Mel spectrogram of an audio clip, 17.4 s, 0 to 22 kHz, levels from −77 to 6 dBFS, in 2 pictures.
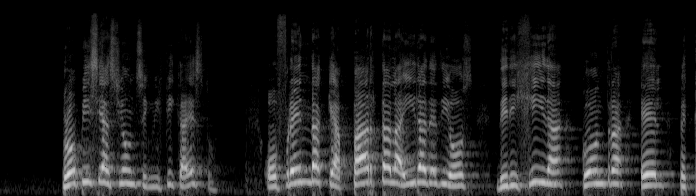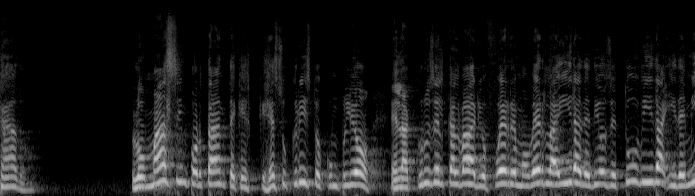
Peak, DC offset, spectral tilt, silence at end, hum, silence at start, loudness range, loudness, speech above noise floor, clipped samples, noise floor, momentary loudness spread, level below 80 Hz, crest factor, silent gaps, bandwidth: -4 dBFS; under 0.1%; -6.5 dB/octave; 0 s; none; 0.8 s; 4 LU; -21 LUFS; 49 dB; under 0.1%; -69 dBFS; 9 LU; -58 dBFS; 18 dB; none; 15.5 kHz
